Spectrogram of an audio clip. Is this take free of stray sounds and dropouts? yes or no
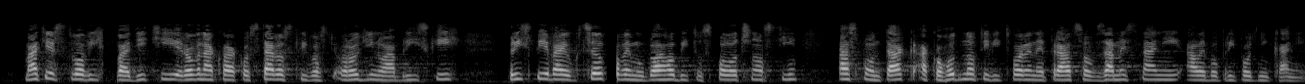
no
